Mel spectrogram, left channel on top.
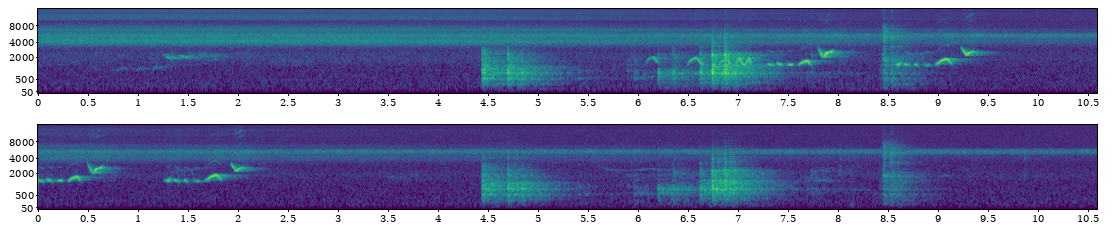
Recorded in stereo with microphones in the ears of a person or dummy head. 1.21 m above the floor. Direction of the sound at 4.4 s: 15° left (ahead or behind).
